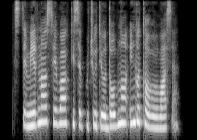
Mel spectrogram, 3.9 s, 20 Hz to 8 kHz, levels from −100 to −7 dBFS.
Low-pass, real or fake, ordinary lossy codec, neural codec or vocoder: none; fake; none; codec, 16 kHz, 2 kbps, X-Codec, WavLM features, trained on Multilingual LibriSpeech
